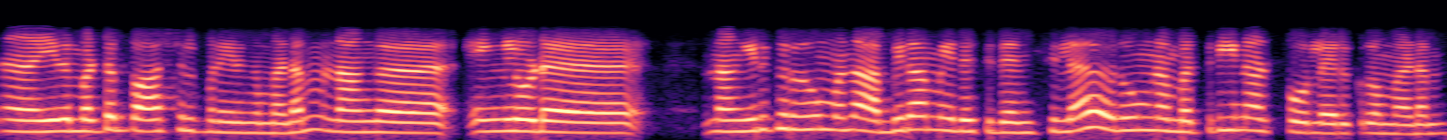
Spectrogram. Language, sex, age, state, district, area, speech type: Tamil, female, 30-45, Tamil Nadu, Pudukkottai, rural, conversation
